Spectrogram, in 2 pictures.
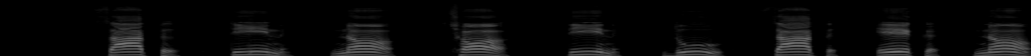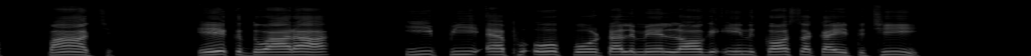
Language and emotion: Maithili, neutral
